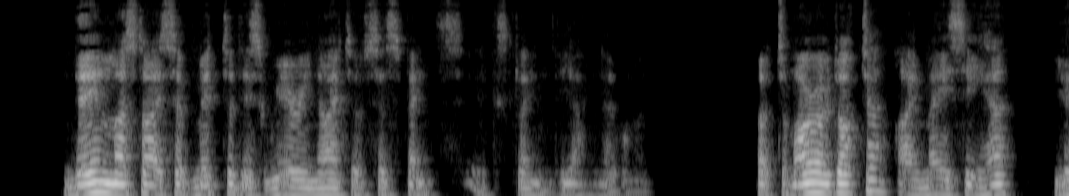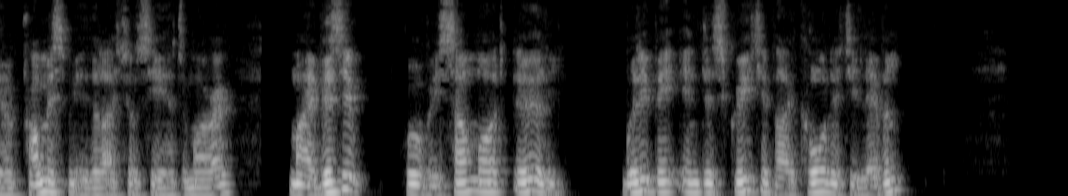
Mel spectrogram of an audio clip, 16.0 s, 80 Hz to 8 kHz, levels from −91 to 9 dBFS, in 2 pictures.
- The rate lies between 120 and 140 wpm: No, average, 175 wpm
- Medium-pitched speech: No, low, 130 Hz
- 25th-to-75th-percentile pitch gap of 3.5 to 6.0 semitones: Yes, average, 5.2 semitones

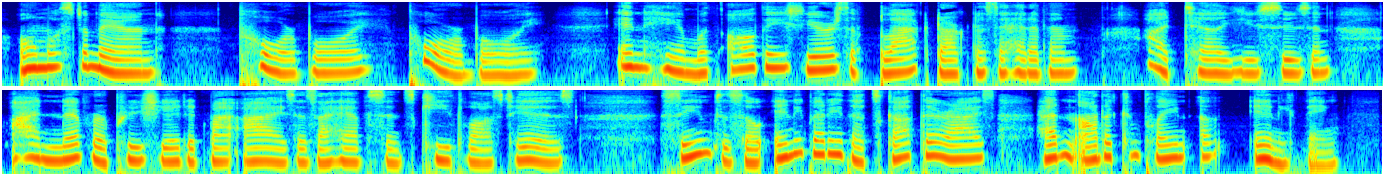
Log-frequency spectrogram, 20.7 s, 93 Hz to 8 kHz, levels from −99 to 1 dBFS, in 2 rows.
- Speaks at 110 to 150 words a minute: Yes, average, 140 wpm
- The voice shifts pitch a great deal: No, average, 3.8 semitones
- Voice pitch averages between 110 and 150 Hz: No, high, 195 Hz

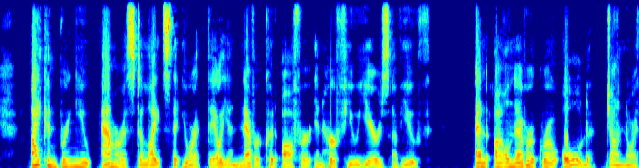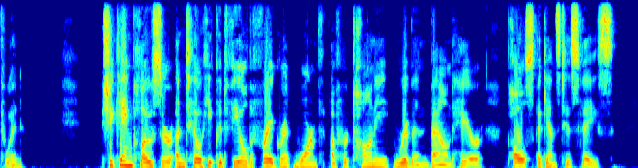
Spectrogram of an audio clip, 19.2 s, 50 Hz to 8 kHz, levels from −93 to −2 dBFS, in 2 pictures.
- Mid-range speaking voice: Yes, medium, 155 Hz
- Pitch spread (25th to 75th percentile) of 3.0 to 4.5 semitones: No, average, 4.9 semitones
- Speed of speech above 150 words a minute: No, average, 140 wpm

